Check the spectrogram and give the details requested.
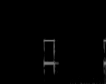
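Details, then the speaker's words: ZOLL AED Plus defibrillator during CPR: short electronic prompt beeps during chest compressions; AED CPR feedback tone. "the aed will let you know every 15 seconds if you don't reach the target cpr depth after being told to push harder"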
